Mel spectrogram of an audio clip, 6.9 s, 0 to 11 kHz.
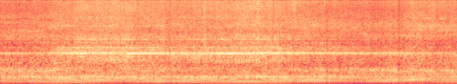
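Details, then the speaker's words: John Deere LA150 lawn tractor nearing 300 hours, mower deck with Gator blades: steady engine and blade drone with constant whistle, no knocks or rattles; loud from suction, two spindles replaced, bearings in decent shape. Normal deck operation. "yeah like I said the mower deck's a little loud but the I've replaced two of the spindles since I've had it"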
